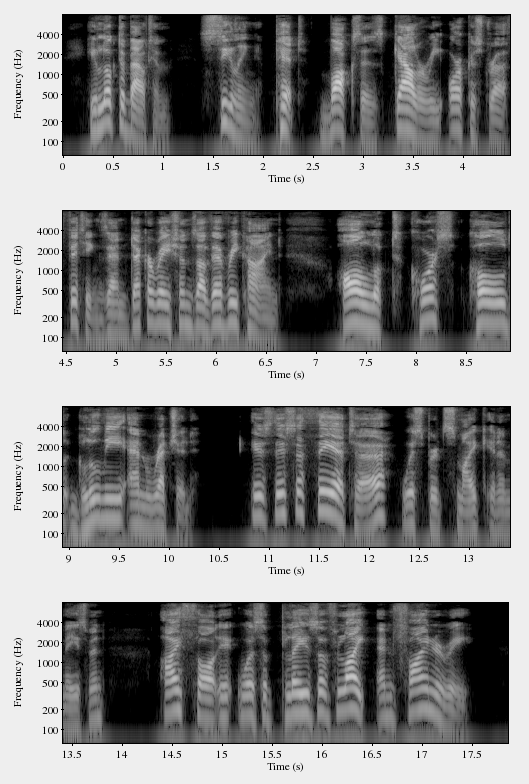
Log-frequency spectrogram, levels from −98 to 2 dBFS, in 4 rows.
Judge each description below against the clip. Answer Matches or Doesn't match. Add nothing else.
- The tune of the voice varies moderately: Doesn't match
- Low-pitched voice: Doesn't match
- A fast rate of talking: Doesn't match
